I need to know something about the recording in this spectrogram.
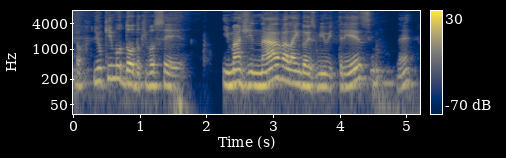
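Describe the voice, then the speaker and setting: A man's voice: a little high, expressive, moderate pace, slight background noise. A man hosting a casual interview podcast, asking the guest friendly, prompting questions. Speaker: podcast host.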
